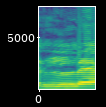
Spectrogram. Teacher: लय जो होता है, इसके उच्चारण में वायु जीभ के पास से निकलती है। जैसे लय बोल के देखो, आपकी जीभ मुड़ जाएगी ऊपर और हवा कहाँ से? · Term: पार्श्विक व्यंजन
